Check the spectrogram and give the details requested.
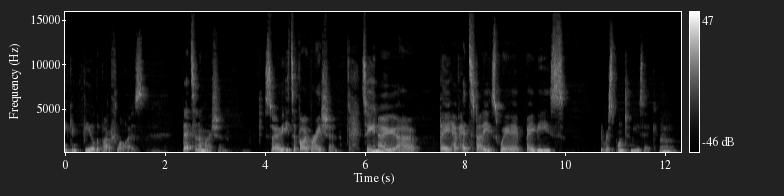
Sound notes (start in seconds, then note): none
